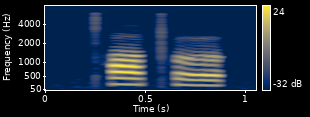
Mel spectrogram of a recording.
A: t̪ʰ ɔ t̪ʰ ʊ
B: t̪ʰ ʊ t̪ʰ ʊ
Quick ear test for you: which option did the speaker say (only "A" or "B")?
A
